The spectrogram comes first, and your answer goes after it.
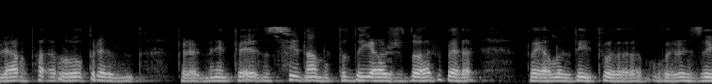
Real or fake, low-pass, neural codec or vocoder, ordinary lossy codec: fake; 7.2 kHz; vocoder, 22.05 kHz, 80 mel bands, HiFi-GAN; MP3, 24 kbps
